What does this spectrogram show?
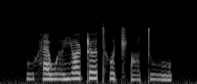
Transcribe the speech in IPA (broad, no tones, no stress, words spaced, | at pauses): ṳhæwə̤ jʌ ʈətʰʊt͡ʃʼɑ̤ t̪ṳ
